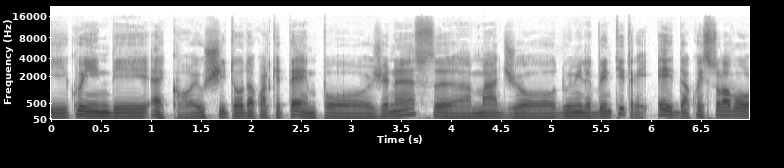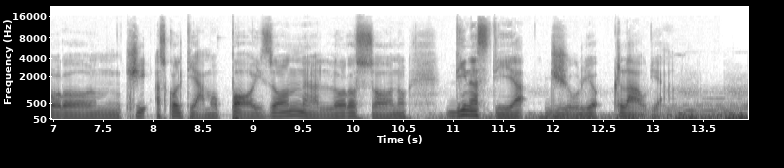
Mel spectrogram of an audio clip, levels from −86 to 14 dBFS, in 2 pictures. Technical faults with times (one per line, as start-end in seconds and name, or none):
6.56 DC step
